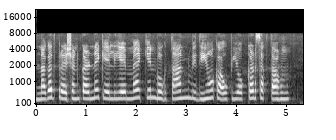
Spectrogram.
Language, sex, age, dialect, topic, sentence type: Hindi, female, 18-24, Hindustani Malvi Khadi Boli, banking, question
